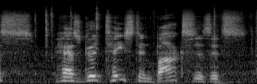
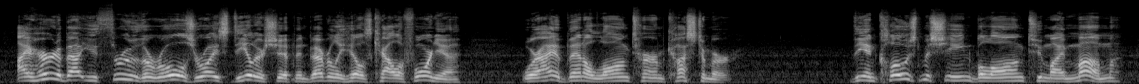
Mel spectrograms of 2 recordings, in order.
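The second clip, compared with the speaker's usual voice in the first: ordinary delivery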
